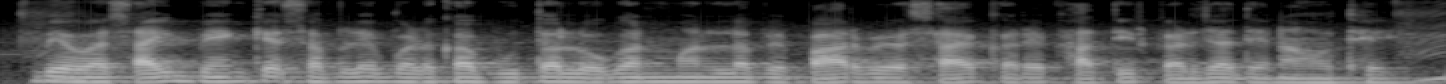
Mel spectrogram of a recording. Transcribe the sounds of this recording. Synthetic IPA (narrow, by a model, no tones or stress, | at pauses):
ʋjəʋəsaːɪk̚bɛ̃ːŋkːesəblebɐɽ̤kabʱuːt̪aloːɡənmənləbjəpaːɾʋjəʋsaːjkəɾekʰaːt̪iːɾkɐɾd͡ʒad̪eːnaɦot̪ʰeː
